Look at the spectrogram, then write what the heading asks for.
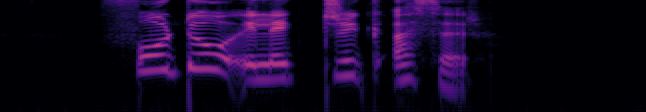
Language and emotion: Kashmiri, neutral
